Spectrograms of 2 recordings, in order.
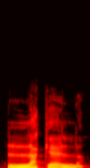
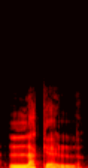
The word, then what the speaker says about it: laquelle: And then the feminine form, so singular, we saw it laquelle, okay? So basically same rule, QU, U is not pronounced here.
